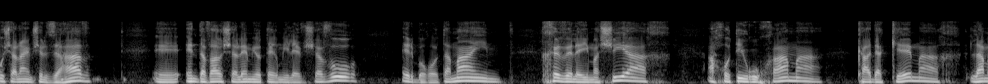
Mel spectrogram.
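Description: No technical faults can be heard anywhere in this speech. It has passed through a WebRTC call path, and the band stops at 8 kHz, which fits a wideband codec such as G.722.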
